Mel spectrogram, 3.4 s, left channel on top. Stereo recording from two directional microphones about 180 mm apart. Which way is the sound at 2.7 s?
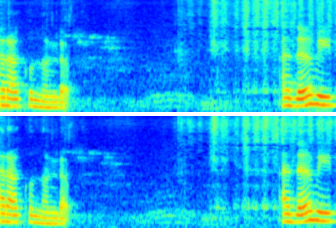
10° right (ahead or behind).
